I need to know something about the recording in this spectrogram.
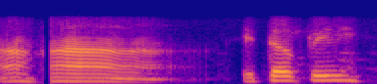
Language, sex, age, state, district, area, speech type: Sanskrit, male, 45-60, Telangana, Karimnagar, urban, conversation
